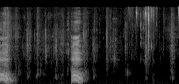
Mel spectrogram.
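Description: Crunchy KFC hot and spicy fried chicken is bitten and chewed, giving a few crisp crunches and wet chewing. Two short voiced moans of pleasure stand out between the bites.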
